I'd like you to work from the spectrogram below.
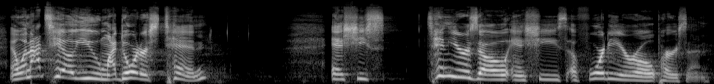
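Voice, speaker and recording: A woman, telling a personal story live on stage and acting out the voices she quotes. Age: 40s. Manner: animated, acts out quoted voices with big pitch jumps.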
